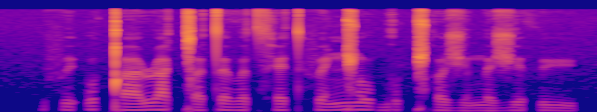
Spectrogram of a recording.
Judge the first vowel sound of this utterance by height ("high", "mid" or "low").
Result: high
